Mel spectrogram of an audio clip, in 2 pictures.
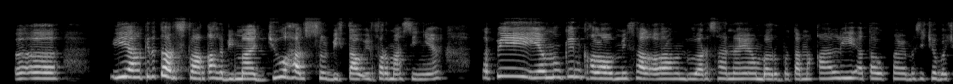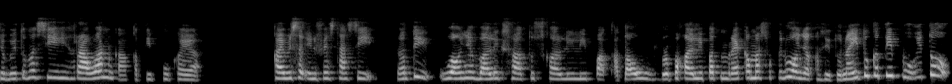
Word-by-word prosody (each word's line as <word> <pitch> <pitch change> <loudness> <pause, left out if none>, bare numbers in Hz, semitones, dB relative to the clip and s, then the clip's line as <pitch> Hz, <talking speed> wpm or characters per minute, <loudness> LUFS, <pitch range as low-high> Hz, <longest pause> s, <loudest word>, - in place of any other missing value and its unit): Heeh, 275 +1 +3 0.6
iya 335 0 +6
kita 360 +2 -4
tuh 370 -4 +9
harus 325 - -3
selangkah 290 -2 +3
lebih 250 0 -1
maju, 255 +1 +2
harus 285 -2 +5
lebih 250 -3 -3
tahu 250 -1 +4
informasinya, 250 -1 -3 0.4
tapi 370 +1 +2
ya 310 0 +5
mungkin 335 +2 -1
kalau 275 -3 +3
misal 270 +1 +1 0.2
orang 255 0 +1
di - - -8
luar 245 0 -1
sana 255 0 -3
yang 255 0 -1
baru 245 0 -1
pertama 245 0 -5
kali 280 +2 -1
atau 260 0 -2
kayak 260 -2 -5
masih 255 0 -9
coba-coba 255 0 -4
itu 290 - -8
masih 320 -1 -4 0.2
rawan 290 +4 +3
Kak, 215 0 -8
ketipu 235 +1 -13
kayak 220 -3 -6 0.7
kayak 275 0 +5
misal 285 0 -1
investasi 270 0 -6 0.2
nanti 315 +6 -3
uangnya 280 +1 +2
balik 260 +1 0
100 270 -1 -5
kali 255 -2 -4 0.2
lipat 255 -1 -5
atau 255 +2 0
berapa 245 +3 +1
kali 265 -1 +4
lipat 280 +1 -1
mereka 265 +2 -1
masukin 300 0 -2
uangnya 290 -7 +2
ke 230 - -12
situ. 225 -1 -5
Nah 250 - +2
itu 315 +8 +1
ketipu 395 -7 0
itu, 345 +6 0
270 Hz, 180 wpm, -23 LUFS, 255-300 Hz, 0.7 s, tuh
